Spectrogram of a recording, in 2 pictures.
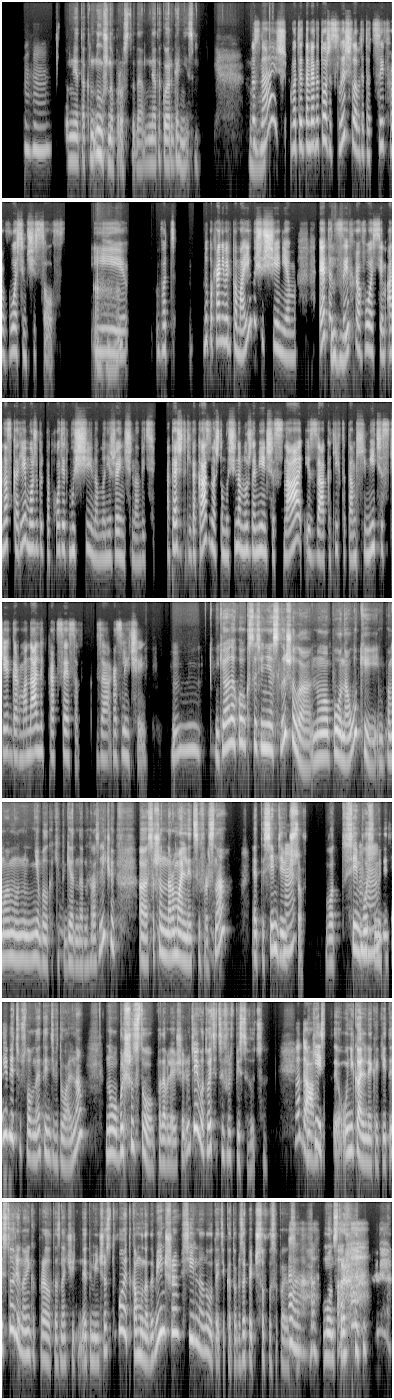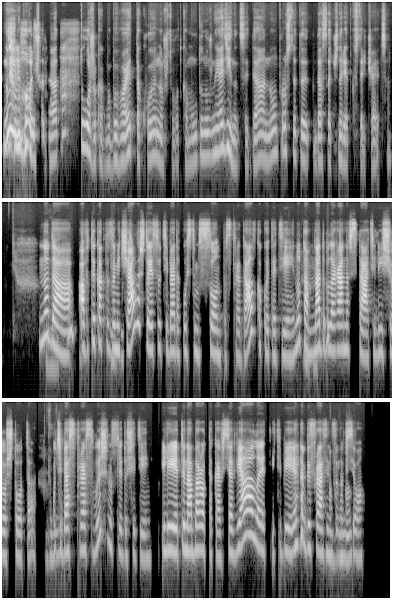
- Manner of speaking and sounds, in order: laugh; laughing while speaking: "Да, монстр"; chuckle; other background noise; chuckle
- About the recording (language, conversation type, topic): Russian, podcast, Что вы делаете, чтобы снять стресс за 5–10 минут?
